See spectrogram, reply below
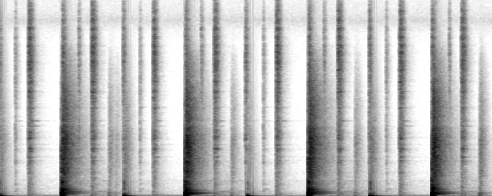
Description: FUNKY BEAT, Funk-Groove Drumloops

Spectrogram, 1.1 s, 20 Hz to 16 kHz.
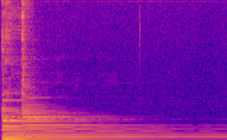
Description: A 3C nylon; HANS NYLON; Guitars

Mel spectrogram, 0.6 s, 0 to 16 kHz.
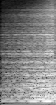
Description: REVRS HIT; AKAI S-Series CD-ROM Sound Library VOL-1

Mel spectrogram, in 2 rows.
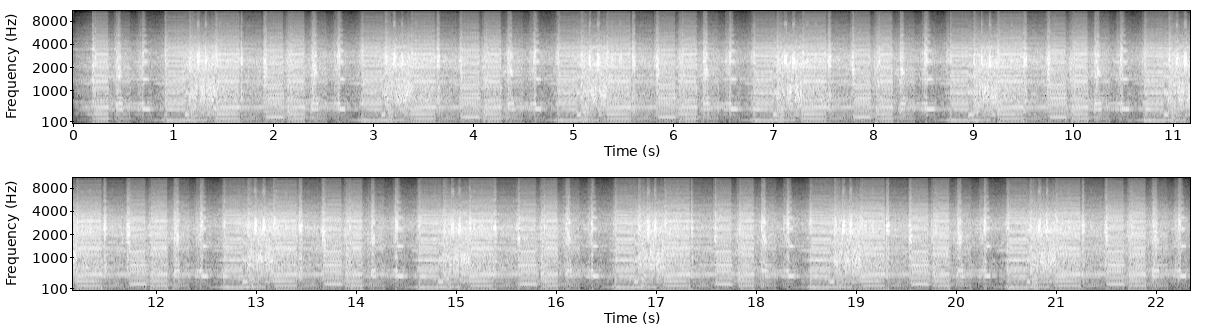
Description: C1, Synth Line; 90 s Sample CDs; NiceBeats; SynthLine VOL-13

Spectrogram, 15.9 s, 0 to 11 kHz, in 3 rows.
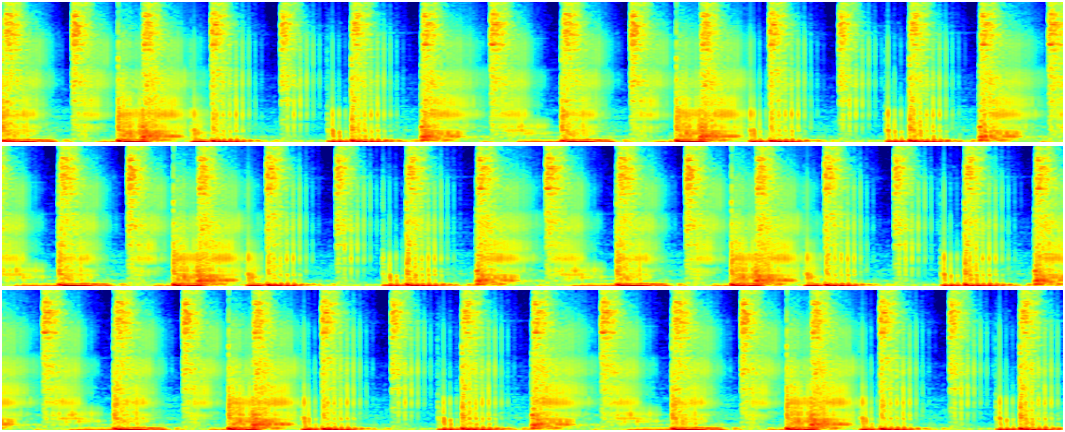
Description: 86 bpm; TRIBE VIBE; 90 s Sample CDs; Planet of the Breaks

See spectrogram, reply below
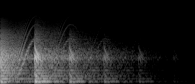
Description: C3, SynthLine; 90 s Sample CDs; NiceBeats; SynthLine VOL-4

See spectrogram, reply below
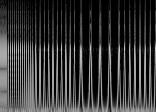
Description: LFO, Noise

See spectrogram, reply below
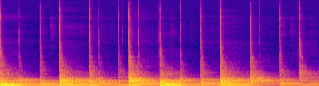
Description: Frame Drum, Ethnic Percussion; Sonic Foundry (Sony Creative Software); Ambient Atmospheres & Rhythms

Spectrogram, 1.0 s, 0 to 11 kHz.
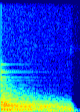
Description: wurlitzer, dx7

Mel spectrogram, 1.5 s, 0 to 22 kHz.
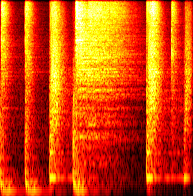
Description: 165, Jungle Breaks; 90s Sample CDs; Original Jungle Breaks

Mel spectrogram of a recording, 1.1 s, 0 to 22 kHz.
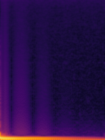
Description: mc303 kick; Drum Hits; BASSDRUM

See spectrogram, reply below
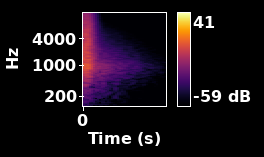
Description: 909 HANDCLAP, TR-909; Crypton - DrumBase5000

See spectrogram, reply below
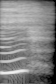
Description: VOC F, Dance Vocals, FEMALE

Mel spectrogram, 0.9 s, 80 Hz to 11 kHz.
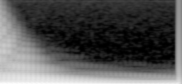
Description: Moog bass; Greytsounds VOL-1

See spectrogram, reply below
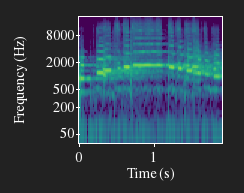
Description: Flute; Sonic Foundry (Sony Creative Software); Orchestral VOL-2; Modern 27

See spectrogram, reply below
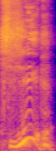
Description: MALE SOLO, MALE NOISE, Heart of Africa

